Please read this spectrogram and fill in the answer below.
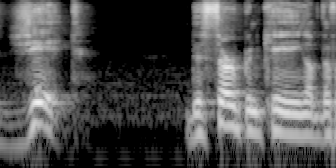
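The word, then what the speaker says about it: Djet: Egyptologist pronounced his name as Jet.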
